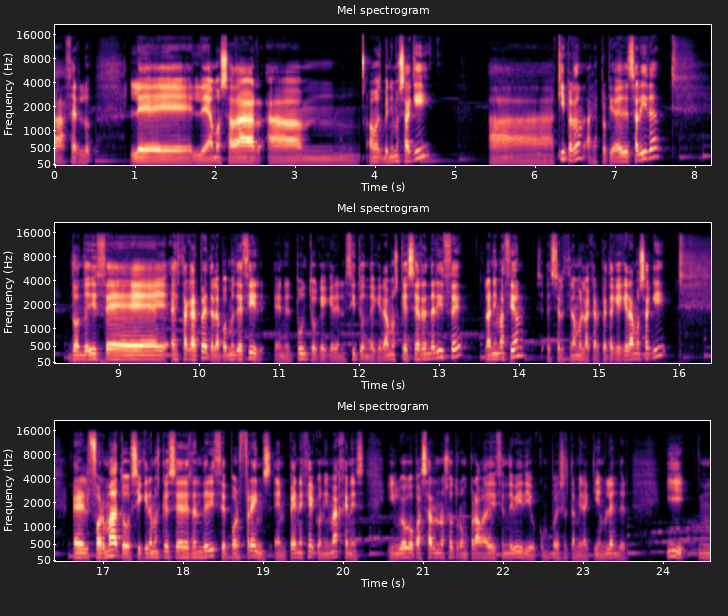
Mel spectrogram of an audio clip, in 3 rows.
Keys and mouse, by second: 1.1-2.3 drag, 4.7 click, 6.4 click.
